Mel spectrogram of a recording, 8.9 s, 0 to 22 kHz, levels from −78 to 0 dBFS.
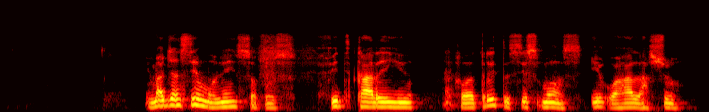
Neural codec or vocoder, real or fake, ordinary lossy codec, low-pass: codec, 16 kHz, 4 kbps, FunCodec, trained on LibriTTS, 50 frames a second; fake; MP3, 96 kbps; 7.2 kHz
